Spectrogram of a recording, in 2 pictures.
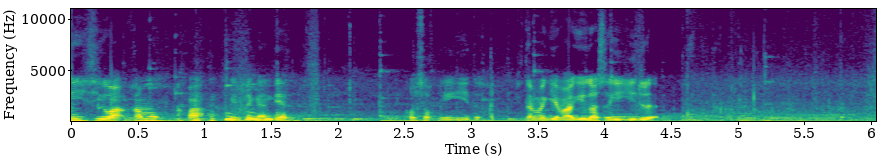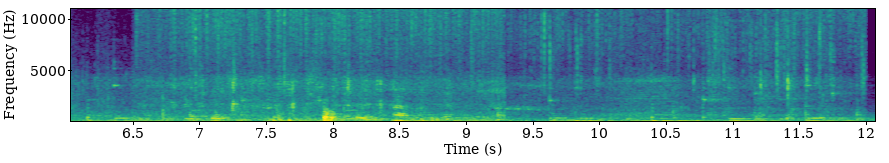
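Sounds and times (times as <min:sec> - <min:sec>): water running from tap: 0:06.5 - 0:12.0.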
